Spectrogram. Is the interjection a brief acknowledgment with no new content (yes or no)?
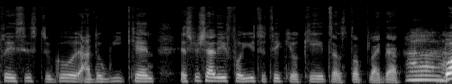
yes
